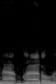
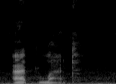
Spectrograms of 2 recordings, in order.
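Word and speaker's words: atlatl: to throw on an atlal hunt with I was recently told that the correct way to pronounce at lle is at lat and that's going to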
